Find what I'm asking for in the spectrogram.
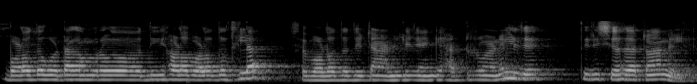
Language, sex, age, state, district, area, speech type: Odia, female, 30-45, Odisha, Dhenkanal, rural, spontaneous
